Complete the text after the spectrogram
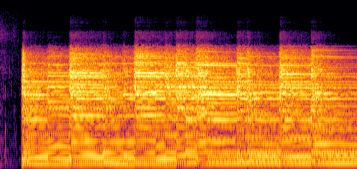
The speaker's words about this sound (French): Et donc sur ce son de disto, par exemple, si je fais péter ne serait-ce qu'un crunch.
